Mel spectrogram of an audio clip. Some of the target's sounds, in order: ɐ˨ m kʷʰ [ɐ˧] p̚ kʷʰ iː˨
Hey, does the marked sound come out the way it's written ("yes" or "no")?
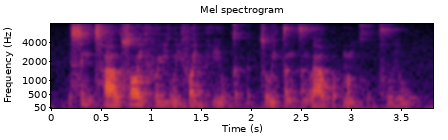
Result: yes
